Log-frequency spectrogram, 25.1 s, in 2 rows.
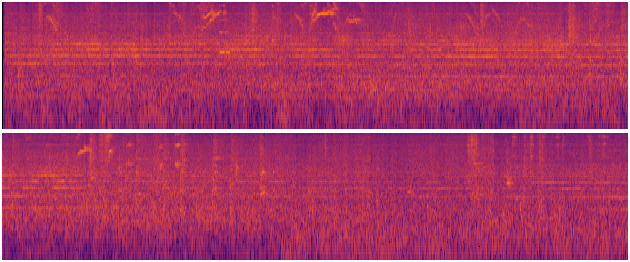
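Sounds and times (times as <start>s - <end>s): train wheels rumbling on rail: 0.0s - 25.0s
train wheels squealing: 0.8s - 1.2s, 3.4s - 4.6s, 5.8s - 7.2s, 9.2s - 10.6s, 14.0s - 16.2s.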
